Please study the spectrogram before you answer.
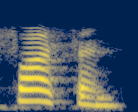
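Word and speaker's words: fasten: टी हमारा silent हो जाएगा। तो हम इसको क्या पढ़ेंगे? फासन।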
